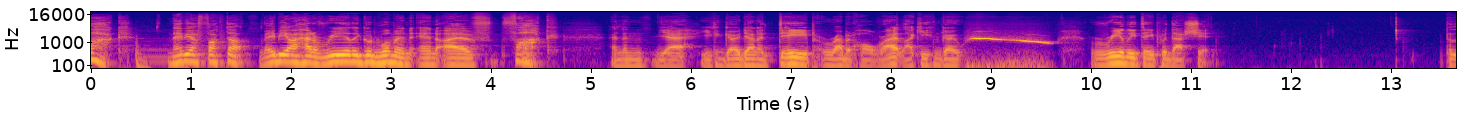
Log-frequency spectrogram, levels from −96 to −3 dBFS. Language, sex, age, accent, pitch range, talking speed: English, male, 20-39, Australian, 95-140 Hz, 165 wpm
